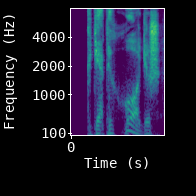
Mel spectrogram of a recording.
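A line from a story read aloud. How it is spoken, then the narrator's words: Fat man's hissed whisper. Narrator (Russian): шепотом зашипел толстяк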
